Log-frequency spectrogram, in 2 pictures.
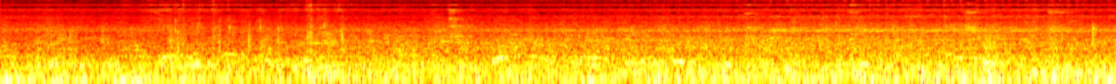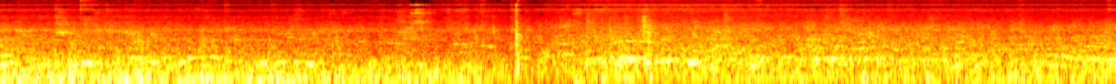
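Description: An escalator hums and rumbles as its steps run.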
